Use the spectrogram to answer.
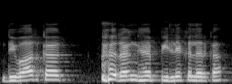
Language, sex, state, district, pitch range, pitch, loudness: Hindi, male, Jharkhand, Palamu, 185-210 Hz, 195 Hz, -12 LUFS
